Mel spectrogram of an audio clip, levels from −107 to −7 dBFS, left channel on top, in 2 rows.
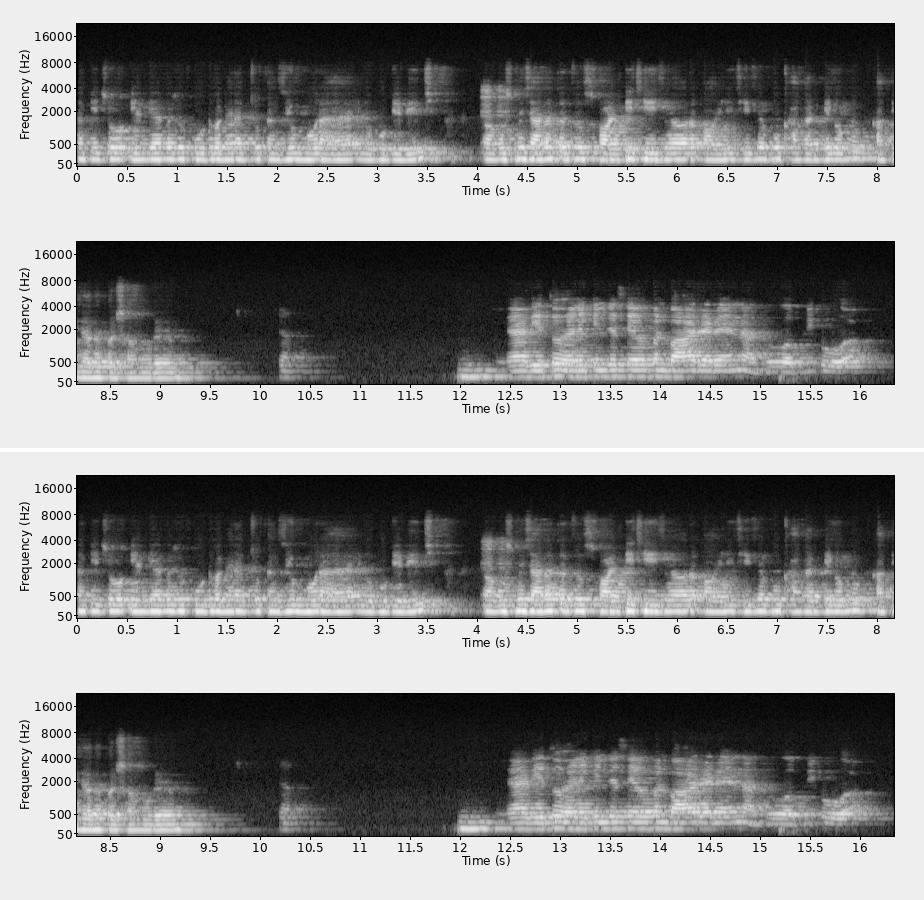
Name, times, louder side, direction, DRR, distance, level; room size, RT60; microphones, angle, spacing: voice 1, 0.0-3.5 4.1-9.2 12.0-12.3, right 1 dB, 15° left, 3 dB, 5.6 m, -21 dB
voice 2, 4.0-4.3 10.2-10.3 12.3-16.0, left 1 dB, 70° left, 5 dB, 5.0 m, -25 dB
30.0 x 20.0 x 4.9 m, 0.70 s
head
